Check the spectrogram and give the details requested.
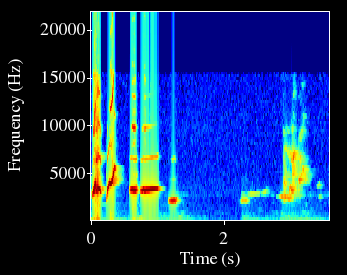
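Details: Lure song of an oriental magpie-robin, meant to make other magpie-robins sing: loud sharp chipping notes and a long clear high whistle, followed by fainter short whistles and a soft buzzy trill.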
